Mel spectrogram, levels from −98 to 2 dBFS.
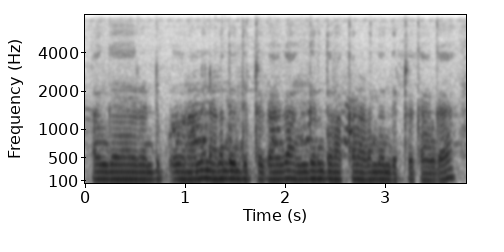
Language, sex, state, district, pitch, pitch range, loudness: Tamil, male, Tamil Nadu, Kanyakumari, 125 Hz, 125-130 Hz, -15 LUFS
